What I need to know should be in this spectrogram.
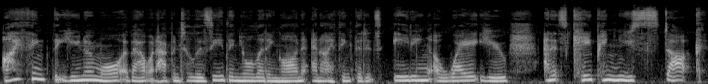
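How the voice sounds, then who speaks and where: An actress playing an earnest, pushy young podcaster, insistent and persuasive, in audio drama. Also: female voice, fairly low pitch, brisk, a little mellow, husky. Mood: probing, insistent. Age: young adult. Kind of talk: naturalistic audio drama acting.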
